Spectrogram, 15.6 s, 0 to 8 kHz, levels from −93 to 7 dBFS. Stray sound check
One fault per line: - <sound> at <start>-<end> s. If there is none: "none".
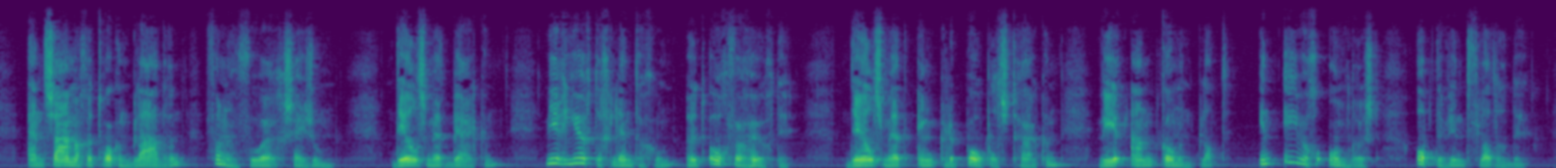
none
